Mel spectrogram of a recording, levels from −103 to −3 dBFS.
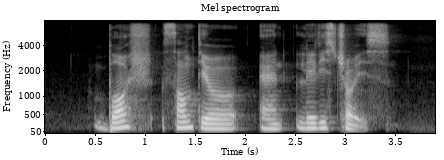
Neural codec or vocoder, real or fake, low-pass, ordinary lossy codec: none; real; 7.2 kHz; none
